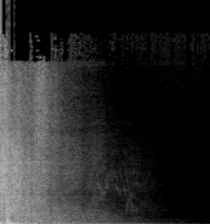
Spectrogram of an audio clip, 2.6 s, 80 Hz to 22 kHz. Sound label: C4 Plastic Explosive Detonation; explosion blast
